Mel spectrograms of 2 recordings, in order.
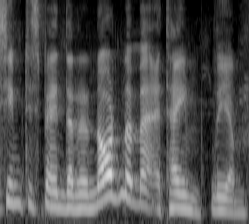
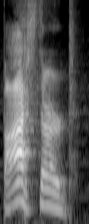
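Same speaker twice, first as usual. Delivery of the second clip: loud Yorkshire farmer's curse; Yorkshire accent; 2 semitones higher, 12 dB louder than usual. Acted. Farmer hears thunder and lightning, loud curse in a Yorkshire accent. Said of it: "I've done it in a Yorkshire accent".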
